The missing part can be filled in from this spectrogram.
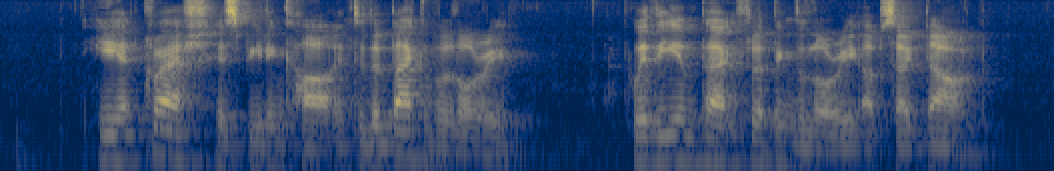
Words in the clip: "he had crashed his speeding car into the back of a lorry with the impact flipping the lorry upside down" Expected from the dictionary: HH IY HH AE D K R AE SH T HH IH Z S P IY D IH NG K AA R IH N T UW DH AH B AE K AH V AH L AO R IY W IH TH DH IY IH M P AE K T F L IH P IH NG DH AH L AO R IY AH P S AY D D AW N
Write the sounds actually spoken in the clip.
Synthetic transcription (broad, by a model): HH IY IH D K R AE SH T HH IH Z S P IY D IH NG K AA R IH N T UW DH AH B AE K AH V AH L AO R IY W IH DH IY IH M P AE K T F L IH P IH NG DH AH L AO R IY AH P S AY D D AW N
